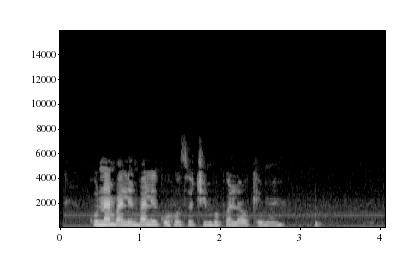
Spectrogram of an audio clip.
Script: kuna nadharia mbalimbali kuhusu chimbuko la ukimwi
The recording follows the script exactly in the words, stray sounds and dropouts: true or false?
false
